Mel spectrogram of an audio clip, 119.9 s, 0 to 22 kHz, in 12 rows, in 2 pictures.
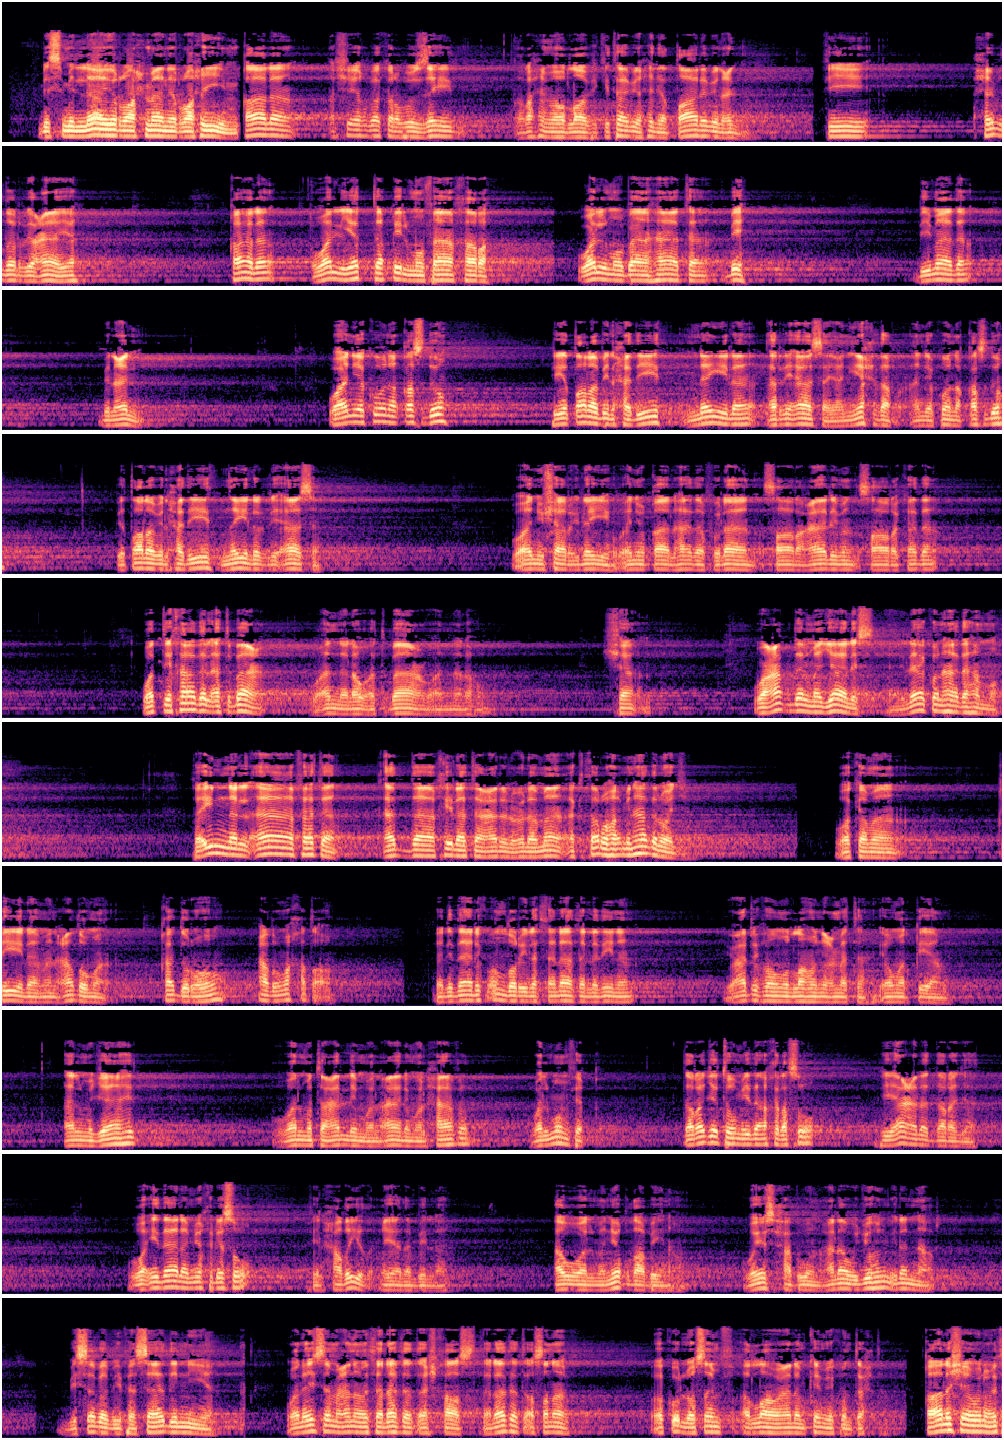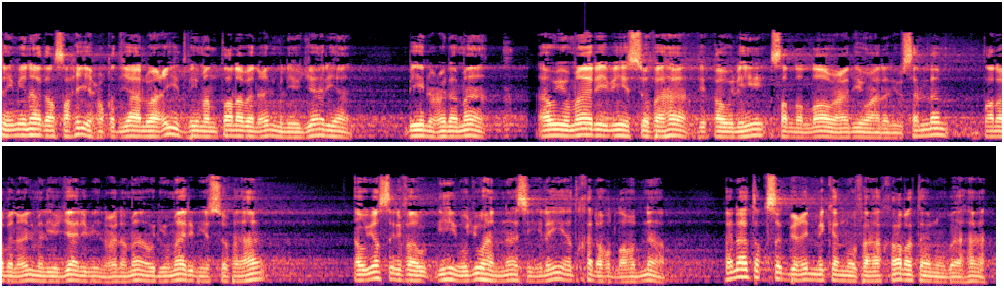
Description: *الدرس الستون (60) فصل آداب الطالب في حياته العلمية {حفظ الرعاية}.*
